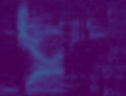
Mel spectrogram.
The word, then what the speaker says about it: Joni: Now, I believe in 45, correct me if I'm wrong, Jerry, it's spelled Joni, but I think it's Johnny. Johnny Allen, I believe that's what she prefers.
